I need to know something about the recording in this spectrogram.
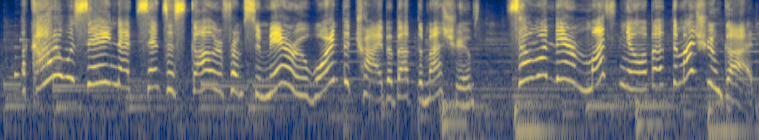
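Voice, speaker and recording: This is a tiny floating companion in a game, chirpy and excitable. Her voice sits very high and swoops about, and she fires off quick exclamations. Loud game music plays under her. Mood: eager.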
